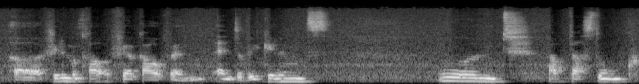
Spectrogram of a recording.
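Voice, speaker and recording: Noticeable background noise sits behind a man speaking at a very slow pace. He leaves long, frequent pauses. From Japan. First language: Japanese (speaking German). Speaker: shop owner and repair technician. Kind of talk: interview. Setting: in a shop. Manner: halting.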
